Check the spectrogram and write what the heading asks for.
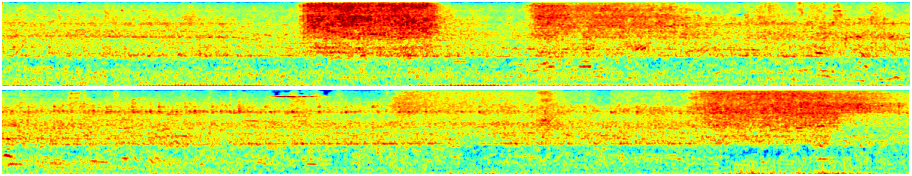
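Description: Busy street ambience: people chatting at nearby outdoor tables over a steady low rumble, with two brief hissing bursts, one about two seconds in and one near the end.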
